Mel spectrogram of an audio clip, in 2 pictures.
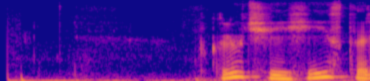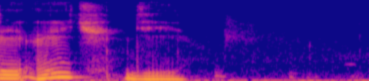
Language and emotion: Russian, sad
